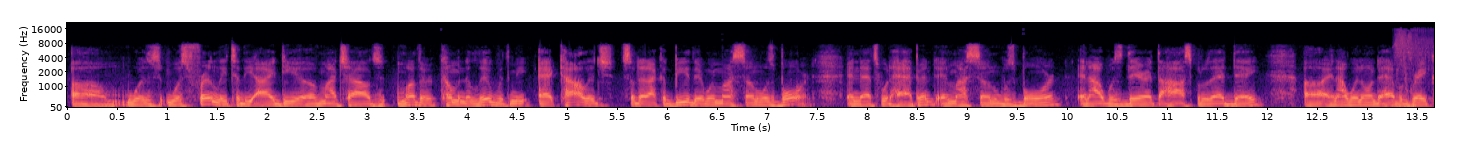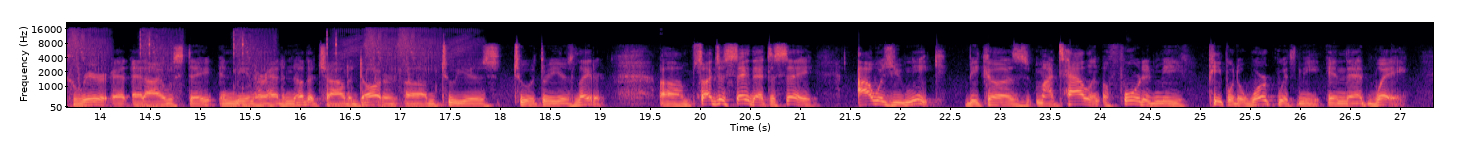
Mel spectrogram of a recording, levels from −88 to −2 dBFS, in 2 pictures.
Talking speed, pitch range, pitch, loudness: 225 wpm, 95-110 Hz, 100 Hz, -26 LUFS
